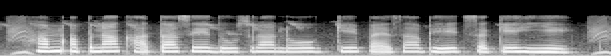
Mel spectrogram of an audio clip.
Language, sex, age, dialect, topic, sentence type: Magahi, female, 25-30, Northeastern/Surjapuri, banking, question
